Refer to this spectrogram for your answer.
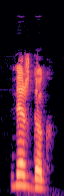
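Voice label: "веждӧг", Komi, female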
